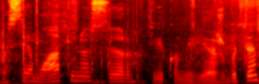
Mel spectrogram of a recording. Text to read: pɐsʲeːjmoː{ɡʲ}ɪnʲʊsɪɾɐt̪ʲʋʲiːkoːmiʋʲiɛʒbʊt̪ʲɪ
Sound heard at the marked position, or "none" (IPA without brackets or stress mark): kʲ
